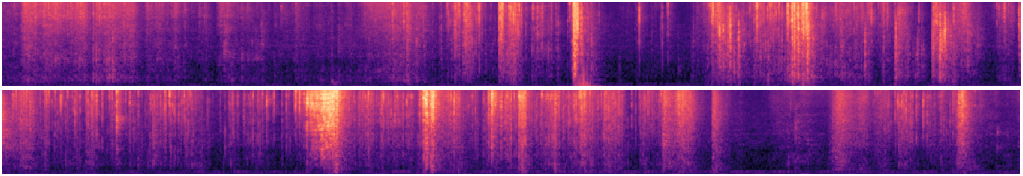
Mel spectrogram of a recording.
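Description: Rustling, crinkling and knocking of a bag and clothing being handled close to the microphone, with one heavy thump about six seconds in and a longer rustle a little past halfway.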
